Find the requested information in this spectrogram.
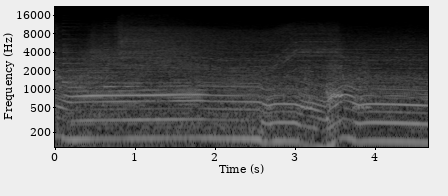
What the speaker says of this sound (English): Car sounds like it's sick.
